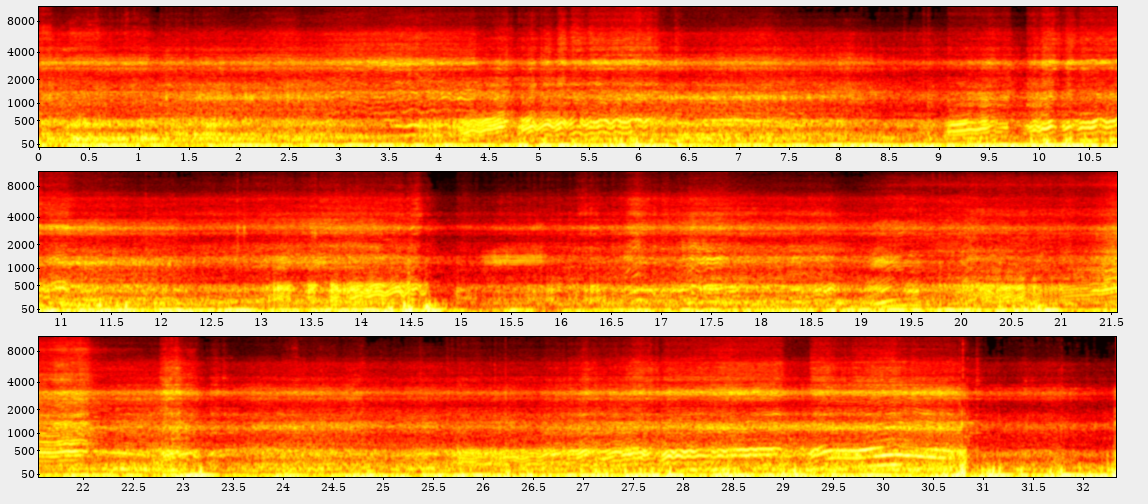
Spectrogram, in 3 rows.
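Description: Yamaha YZ250 two-stroke motocross bike's engine revving hard through the gears, heard onboard, its pitch climbing again and again as the throttle opens. The engine drops off briefly about halfway through before pulling hard again.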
